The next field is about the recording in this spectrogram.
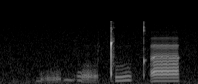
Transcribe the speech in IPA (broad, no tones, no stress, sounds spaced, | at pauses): ɓ ṵ bʱ o̰ ǃ u kʼ ɐ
